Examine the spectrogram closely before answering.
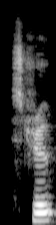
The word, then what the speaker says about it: Struth: exchange students proud and pronunciate thomas Stroup's named correctly Schrute trained at the Dusseldorf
